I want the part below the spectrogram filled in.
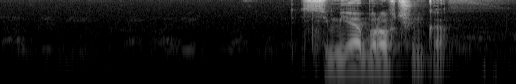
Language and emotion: Russian, neutral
